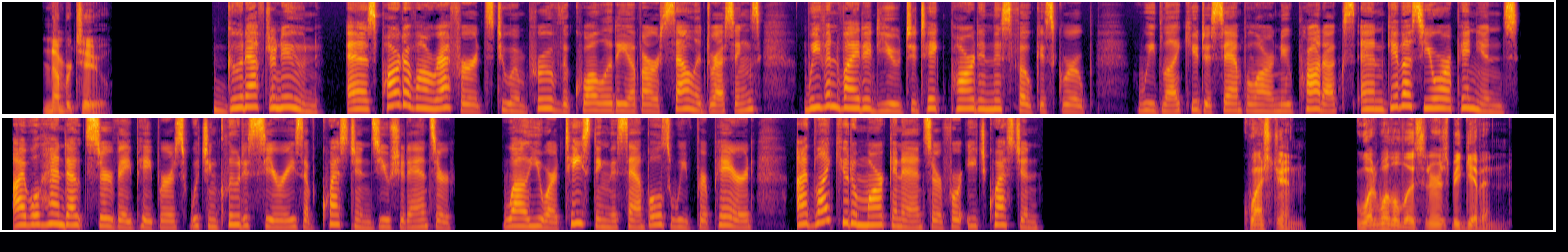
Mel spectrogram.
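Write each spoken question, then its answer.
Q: What will the listeners be given?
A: Survey papers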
